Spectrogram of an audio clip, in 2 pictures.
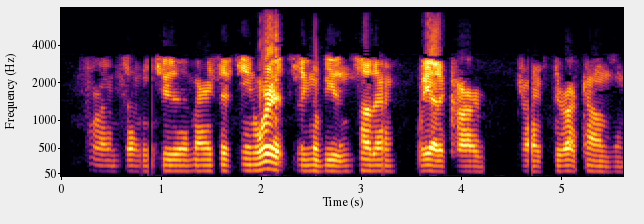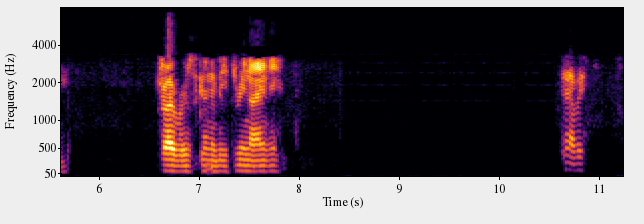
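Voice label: Mesa Police Department, scanner audio; MESA PD Superstn MesaPoliceDep; Mesa Simulcast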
